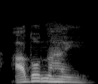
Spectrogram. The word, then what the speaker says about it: 아도나이: 거라서 바로 바지 못했습니다 그래서 그분들은 아도 라고 바꿨습니다 예 호 라고 아놔 아라고 바람 해서 아도나이 라고 발음을 하게 된 것이죠 그래서 하나님을 아도나이 로 부드러운 바람을 합니다 감히 하나님을 이름을 내 입에 올릴 수 없다 해서 그렇게 1 유대인들은 그렇게 발음 했던 거죠 얼마나 하나님을 경우에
